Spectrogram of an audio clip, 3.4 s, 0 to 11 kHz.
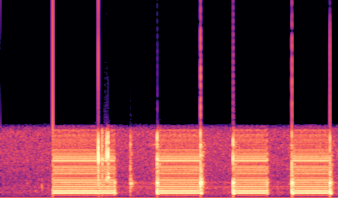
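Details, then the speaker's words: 1981 RCA 12-inch black-and-white TV with lost sound, suspected bad NTE712 sound IF/driver IC: four clean half-second buzzes through the speaker on finger-probe test of a low-voltage area, showing the final audio output stage works. "as you can hear we're getting a buzz so that tells us that the final output stage is working"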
